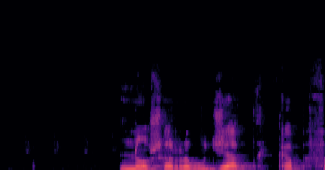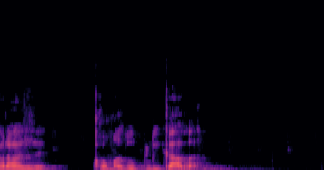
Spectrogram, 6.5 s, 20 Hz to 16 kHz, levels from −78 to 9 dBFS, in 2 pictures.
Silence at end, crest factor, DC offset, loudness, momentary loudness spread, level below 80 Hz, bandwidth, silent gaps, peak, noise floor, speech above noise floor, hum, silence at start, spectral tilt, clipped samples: 1.05 s; 20 dB; under 0.1%; -30 LUFS; 9 LU; -62 dBFS; 9.8 kHz; none; -10 dBFS; -74 dBFS; 44 dB; none; 1.2 s; -6.5 dB/octave; under 0.1%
